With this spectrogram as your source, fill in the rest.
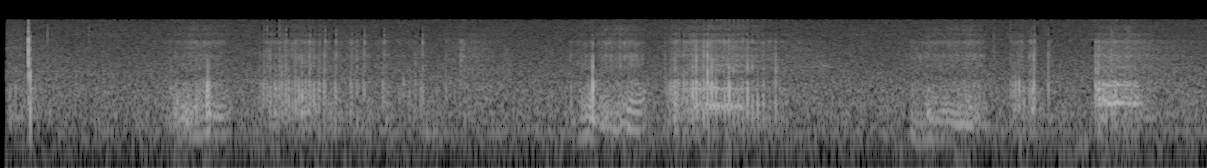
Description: Sweet angel asleep...have to listen closely for snoring!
